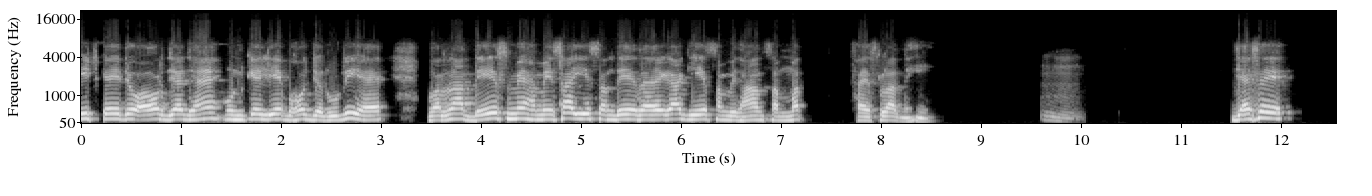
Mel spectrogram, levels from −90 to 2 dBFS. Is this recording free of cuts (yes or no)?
yes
